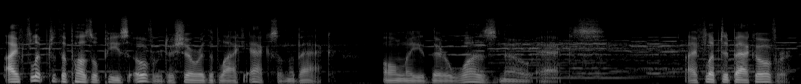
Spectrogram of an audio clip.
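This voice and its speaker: Man narrating with a lively low voice. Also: normal speed, faint music behind. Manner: anxious, increasingly obsessive storytelling. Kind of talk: first-person narration in a radio drama.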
